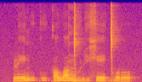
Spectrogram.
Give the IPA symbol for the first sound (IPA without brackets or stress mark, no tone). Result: ɭ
